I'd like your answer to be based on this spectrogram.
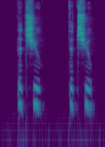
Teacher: that 尾部 t 跟后面这个 you 的 ye 连读同化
